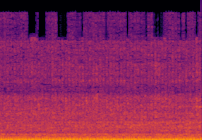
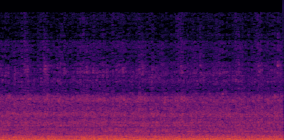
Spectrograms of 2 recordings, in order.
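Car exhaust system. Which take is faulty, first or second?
first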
